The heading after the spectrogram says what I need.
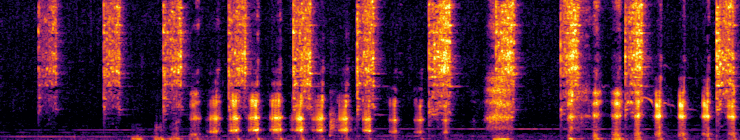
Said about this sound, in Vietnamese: lão miết miết con dao vào cái đít cái bát con. Trong đêm mưa lạnh lẽo, trong cái không gian ma quái, tiếng mài dao nghe đến kinh dị.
